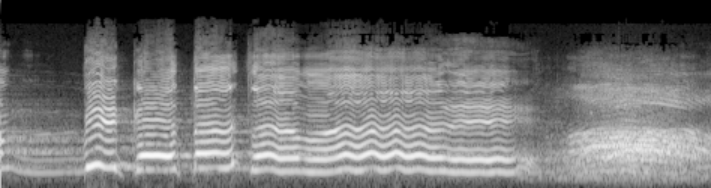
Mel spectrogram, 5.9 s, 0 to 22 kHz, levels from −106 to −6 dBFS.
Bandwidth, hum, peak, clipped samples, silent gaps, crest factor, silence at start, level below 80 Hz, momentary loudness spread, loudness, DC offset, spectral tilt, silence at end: 11.5 kHz; none; -6 dBFS; under 0.1%; none; 10 dB; 0 s; -68 dBFS; 14 LU; -15 LUFS; under 0.1%; -2 dB/octave; 0 s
